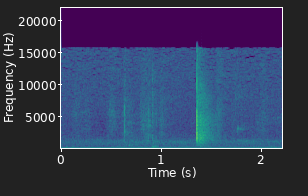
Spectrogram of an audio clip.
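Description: A small fabric purse is handled and folded by hand, with faint rustling and one sharp click a little past the middle, over a steady low hum.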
